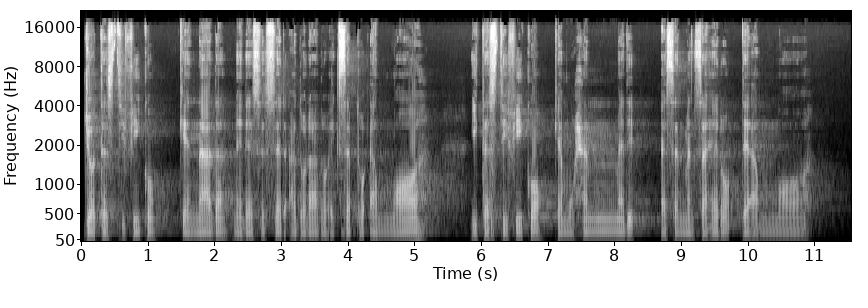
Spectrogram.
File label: Shahada Spanish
